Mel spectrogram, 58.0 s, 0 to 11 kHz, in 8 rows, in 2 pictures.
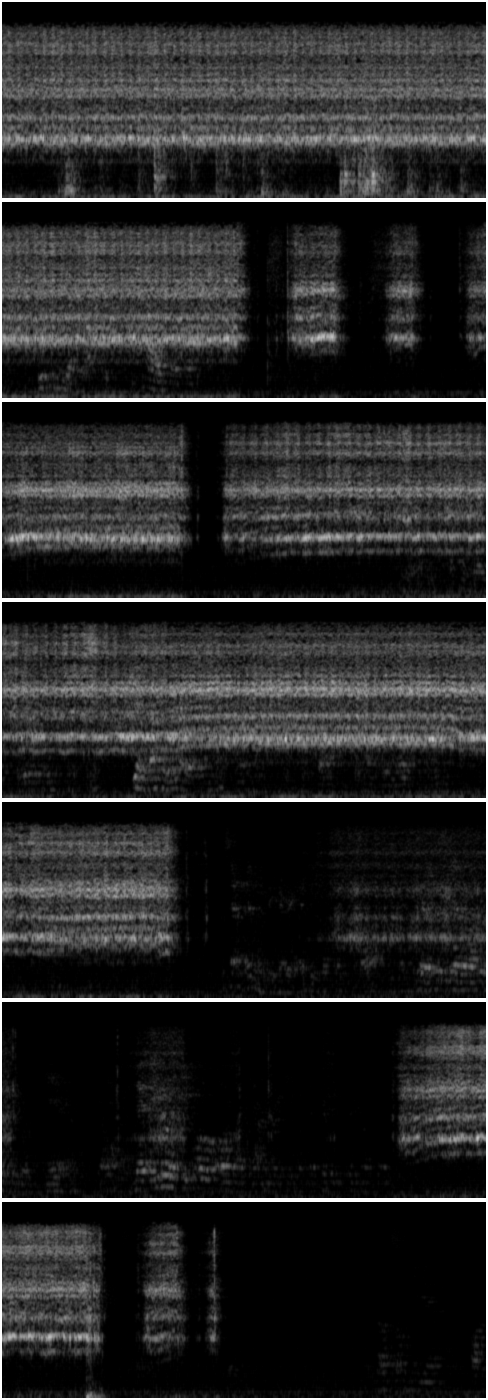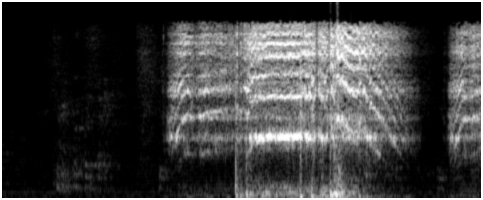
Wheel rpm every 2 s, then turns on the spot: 70, 70, 70, 70, 70, 40, 20, 50, 50, 60, 70, 70, 70, 70, 70, 50, 0, 20, 0, 10, 0, 50, 50, 10, 0, 0, 40, 260, 70.
34-36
